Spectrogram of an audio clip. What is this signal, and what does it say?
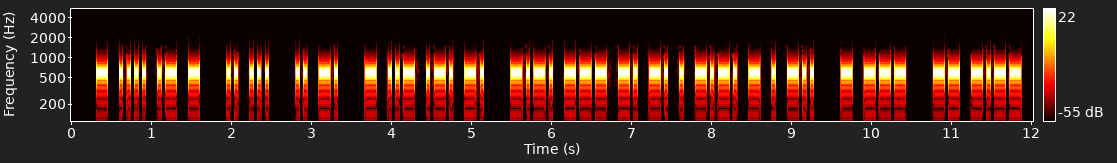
Morse code, heard as a keyed tone, about 25 wpm, 600 Hz. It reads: THAT IS IN TURN CONNECTED TO MY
